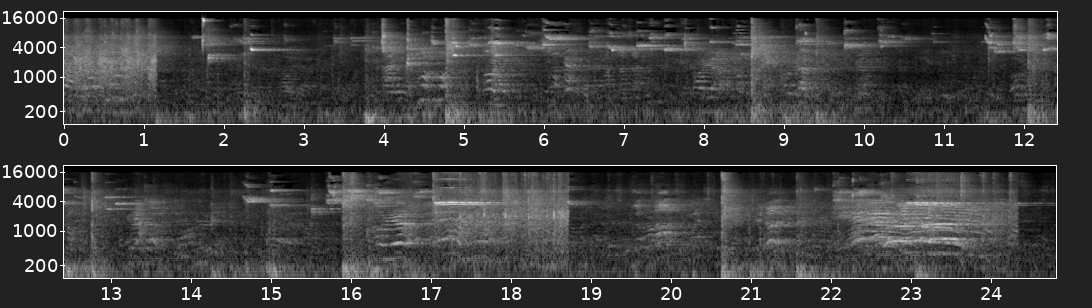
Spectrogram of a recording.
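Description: Indoor volleyball play in a large gym: sharp smacks of the ball being hit and striking the hardwood floor, echoing in the hall, mixed with players calling out and spectators' voices that rise near the end.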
